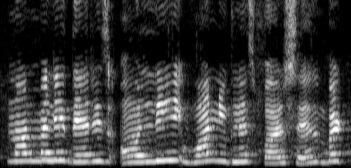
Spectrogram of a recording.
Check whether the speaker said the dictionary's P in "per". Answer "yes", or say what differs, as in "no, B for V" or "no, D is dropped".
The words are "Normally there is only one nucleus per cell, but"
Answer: yes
